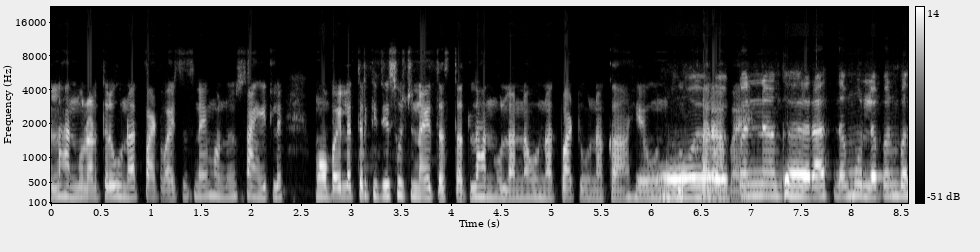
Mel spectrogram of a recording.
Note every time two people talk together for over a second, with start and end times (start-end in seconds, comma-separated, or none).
none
